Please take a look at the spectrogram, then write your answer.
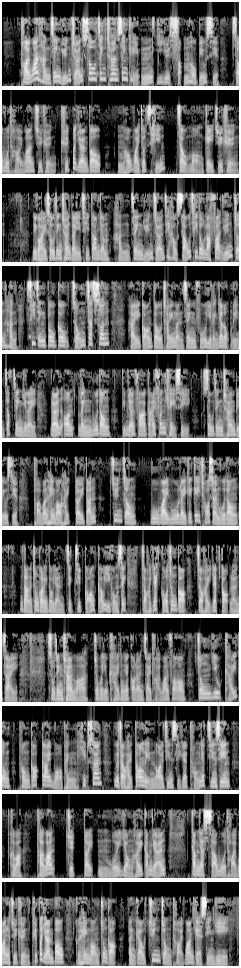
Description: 這是蘇貞昌第二次擔任行政院長後首次到立法院進行施政報告總質詢。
